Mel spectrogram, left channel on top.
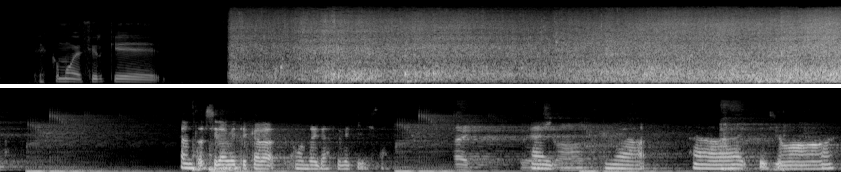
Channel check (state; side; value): different; both; correlation 0.01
